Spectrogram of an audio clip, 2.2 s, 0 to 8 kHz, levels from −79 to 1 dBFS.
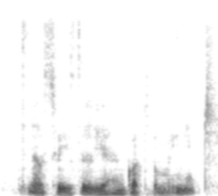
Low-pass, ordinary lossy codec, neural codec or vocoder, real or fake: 7.2 kHz; AAC, 48 kbps; codec, 16 kHz, 0.5 kbps, X-Codec, WavLM features, trained on Multilingual LibriSpeech; fake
